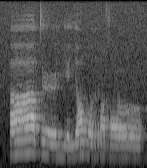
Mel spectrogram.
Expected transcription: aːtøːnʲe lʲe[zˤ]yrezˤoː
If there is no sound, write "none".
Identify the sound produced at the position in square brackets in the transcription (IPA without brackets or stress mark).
ðˤ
